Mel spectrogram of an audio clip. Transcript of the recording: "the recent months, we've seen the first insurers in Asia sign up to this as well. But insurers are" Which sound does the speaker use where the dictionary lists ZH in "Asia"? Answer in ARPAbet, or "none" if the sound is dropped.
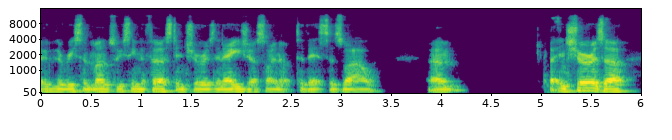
ZH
